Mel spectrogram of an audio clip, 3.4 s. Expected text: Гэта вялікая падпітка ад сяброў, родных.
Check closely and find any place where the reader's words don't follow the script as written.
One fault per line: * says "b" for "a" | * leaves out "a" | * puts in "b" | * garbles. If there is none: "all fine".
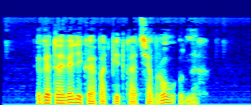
all fine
